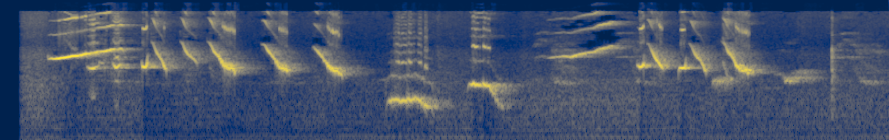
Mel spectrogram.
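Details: White-rumped shama lure song meant to rouse other shamas into answering and singing fully: a quick run of sharp, downslurred high whistles, broken by a lower slurred note midway, then more bright whistled notes.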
